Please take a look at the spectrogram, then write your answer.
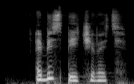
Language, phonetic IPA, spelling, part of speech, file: Russian, [ɐbʲɪˈspʲet͡ɕɪvətʲ], обеспечивать, verb, Ru-обеспечивать.ogg
- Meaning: 1. to provide, to supply 2. to assure, to secure, to guarantee, to ensure (to make sure and secure)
